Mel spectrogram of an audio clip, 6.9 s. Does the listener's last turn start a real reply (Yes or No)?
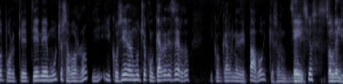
Yes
